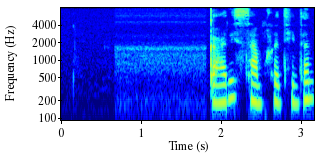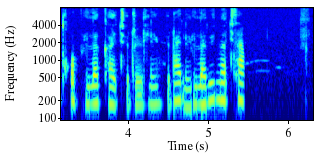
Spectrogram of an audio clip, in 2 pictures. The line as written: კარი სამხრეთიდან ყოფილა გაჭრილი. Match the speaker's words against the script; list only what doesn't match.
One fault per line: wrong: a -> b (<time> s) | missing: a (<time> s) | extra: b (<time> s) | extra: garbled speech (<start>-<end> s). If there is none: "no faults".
extra: garbled speech (4.5-5.5 s)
